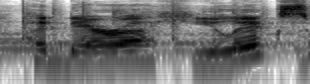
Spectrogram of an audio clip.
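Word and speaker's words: Hedera helix: or what you call the correct way to say it is hyera Helix which is the English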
